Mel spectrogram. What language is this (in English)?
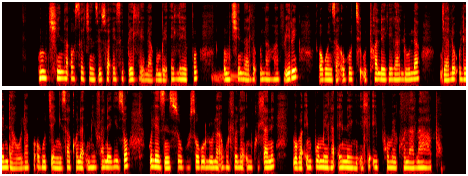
North Ndebele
